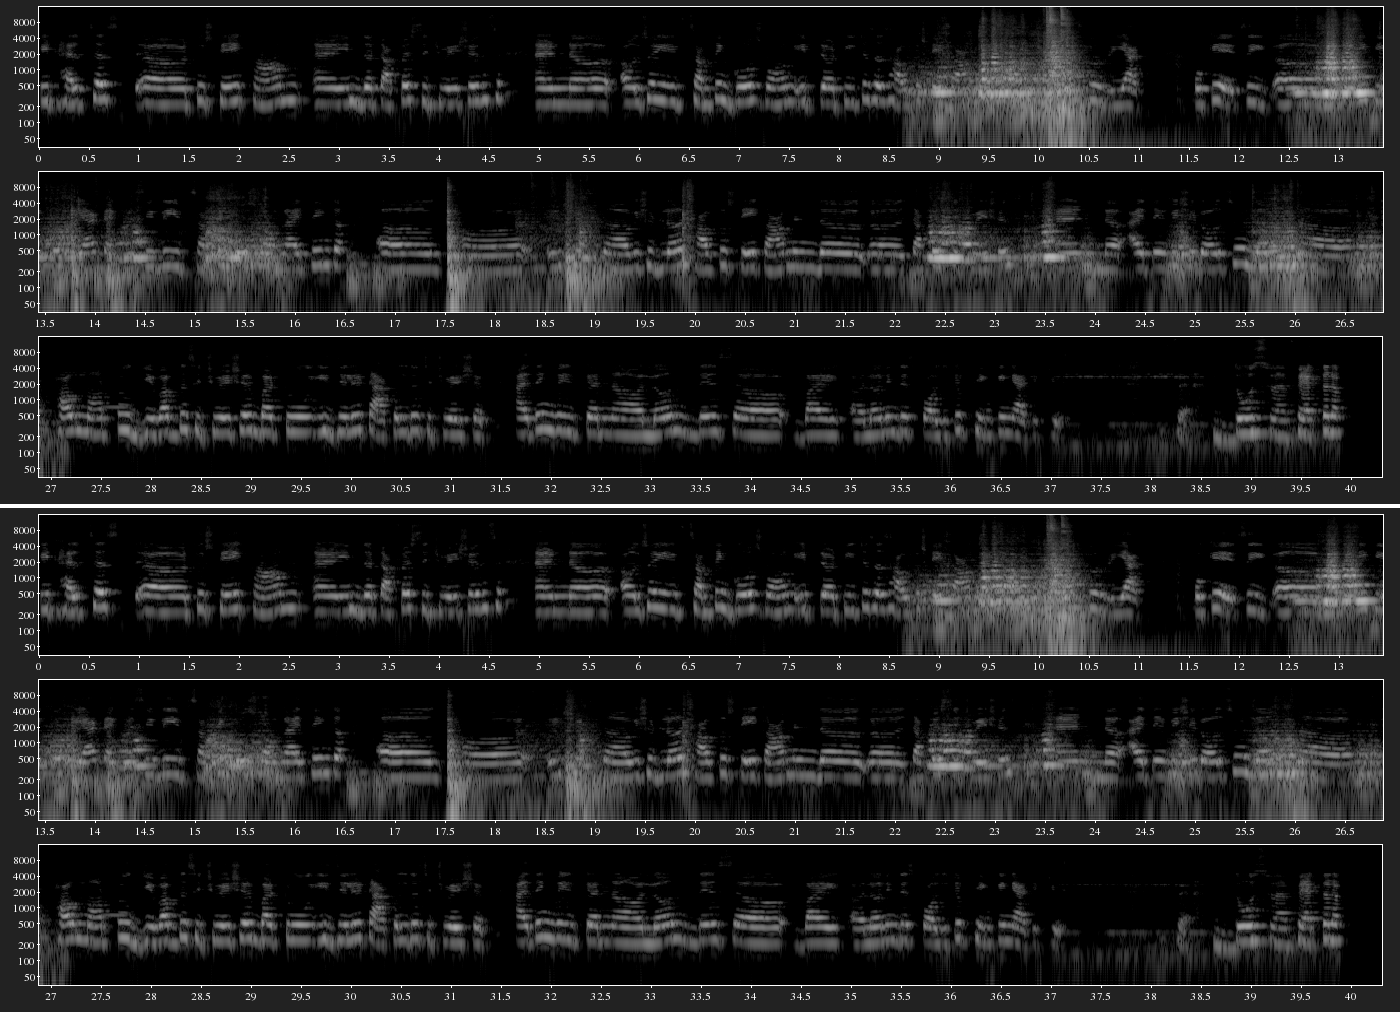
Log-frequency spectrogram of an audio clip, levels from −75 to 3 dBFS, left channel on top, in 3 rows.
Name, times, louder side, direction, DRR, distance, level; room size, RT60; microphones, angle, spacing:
voice 1, 0.0-11.0 11.6-16.5 16.8-23.2 23.6-26.6 27.0-31.3 31.6-37.1, right 1 dB, 5° right, 0.4 m, -39 dB
sound 1, 8.7-10.6 12.5-14.6 15.1-16.0 16.5-17.1 17.5-17.9 18.1-19.3 19.8-20.0 22.1-24.1 24.7-25.1 25.5-27.1, left 3 dB, 50° left, 0.7 m, -32 dB
voice 2, 37.1-39.9, right 1 dB, 65° left, 1.1 m, -41 dB
2.6 x 2.4 x 3.0 m
head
